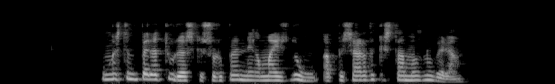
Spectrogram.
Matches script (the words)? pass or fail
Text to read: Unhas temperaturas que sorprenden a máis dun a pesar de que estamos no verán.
pass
